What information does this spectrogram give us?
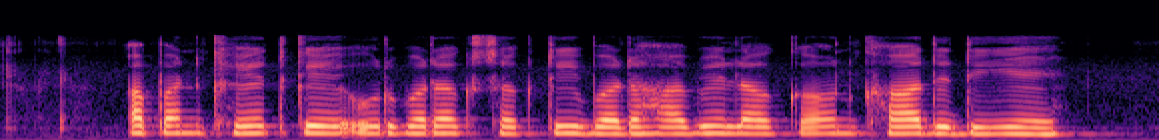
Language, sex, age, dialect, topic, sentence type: Magahi, female, 31-35, Western, agriculture, question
